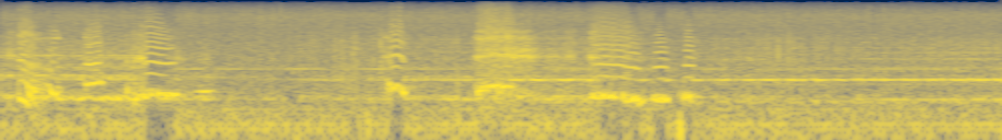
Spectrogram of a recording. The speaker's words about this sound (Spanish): Era su llanto. Era su llanto desconsolado Realmente había escuchado aquello.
